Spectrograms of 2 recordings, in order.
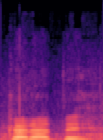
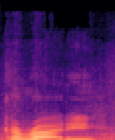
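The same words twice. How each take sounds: First: The word has a non-English, native-style pronunciation. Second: The word has a typical English pronunciation.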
